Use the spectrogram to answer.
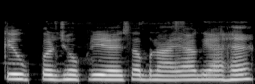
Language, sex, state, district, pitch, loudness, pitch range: Hindi, female, Jharkhand, Palamu, 220 Hz, -14 LUFS, 215-225 Hz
